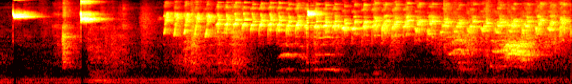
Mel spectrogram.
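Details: Lovebird gives two sharp shrill squeaks, then breaks into ngekek, a long fast chattering song of dense high pulsed trills that keeps going without a break for about five seconds.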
